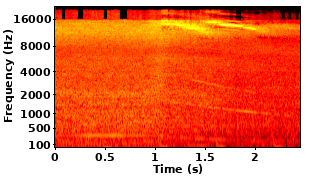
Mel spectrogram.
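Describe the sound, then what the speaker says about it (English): A vacuum nozzle pulls excess carbon from a carbon filter during manufacturing, a loud, steady whooshing suction roar with a slight rising whine, continuous from start to end. "Any excess carbon is vacuumed from the filter."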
